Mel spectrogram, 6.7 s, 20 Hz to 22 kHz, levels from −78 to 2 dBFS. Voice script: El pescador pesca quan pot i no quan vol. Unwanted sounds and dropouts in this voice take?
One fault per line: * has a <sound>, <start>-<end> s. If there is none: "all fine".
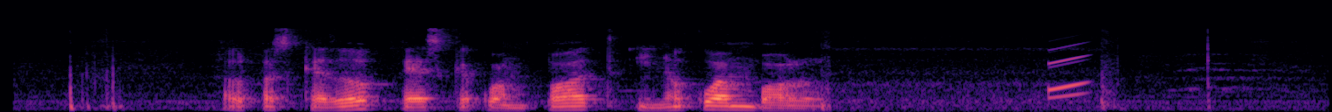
* has a chirp, 5.2-5.5 s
